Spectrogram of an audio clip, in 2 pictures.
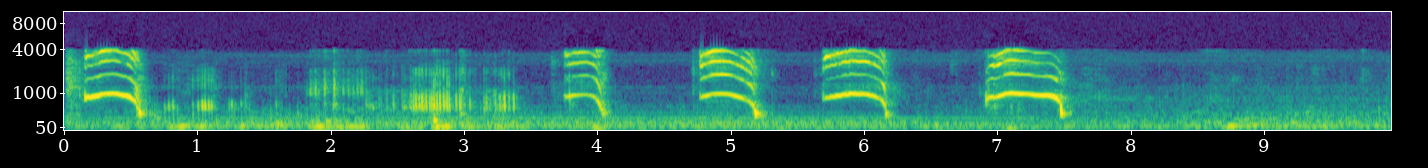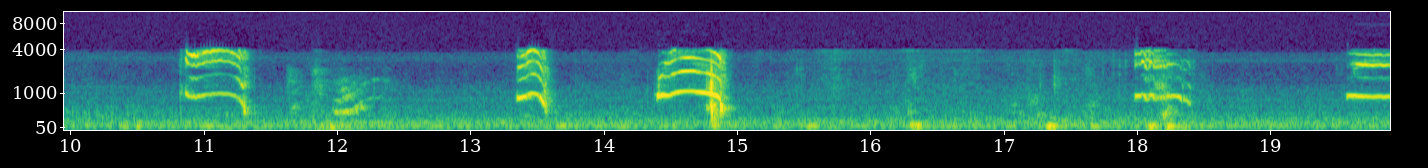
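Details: ['Rescued Siamese mix kitten in Kagoshima, Japan, giving short, clear meows in bursts, the first five close together, then scattered single calls after a quiet stretch, with a low hum early on and faint handling noises.']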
